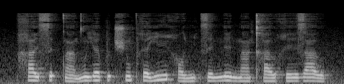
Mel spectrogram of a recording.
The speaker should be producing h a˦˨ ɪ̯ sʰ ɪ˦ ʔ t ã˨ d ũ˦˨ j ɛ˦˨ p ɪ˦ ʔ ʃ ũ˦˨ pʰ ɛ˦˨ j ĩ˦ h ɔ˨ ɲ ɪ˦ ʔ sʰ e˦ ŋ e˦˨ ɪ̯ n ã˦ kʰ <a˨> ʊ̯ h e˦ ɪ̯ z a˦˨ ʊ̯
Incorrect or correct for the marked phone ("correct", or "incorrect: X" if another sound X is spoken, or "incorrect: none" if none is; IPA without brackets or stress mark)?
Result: incorrect: a˦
